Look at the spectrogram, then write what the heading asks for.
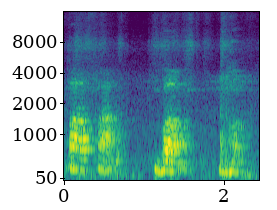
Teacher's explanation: इनको बोलते समय ये ओठ से निकलते हैं और किसी भी भाग से नहीं निकलते हैं, इसलिए ये हमारे ओष्ठ वर्ग के वर्ण कहलाते हैं।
